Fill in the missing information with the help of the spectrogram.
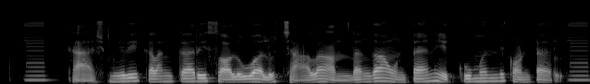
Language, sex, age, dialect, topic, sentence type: Telugu, male, 31-35, Utterandhra, agriculture, statement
